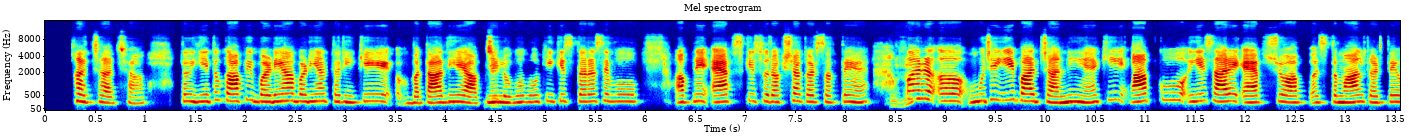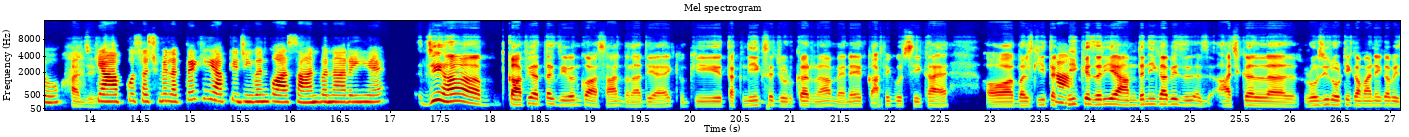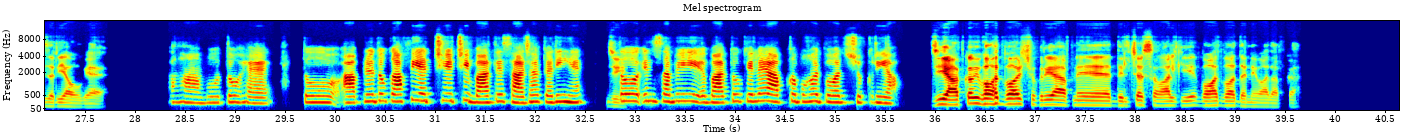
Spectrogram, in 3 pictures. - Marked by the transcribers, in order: in English: "ऐप्स"; in English: "ऐप्स"; laughing while speaking: "बहुत-बहुत"
- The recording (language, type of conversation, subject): Hindi, podcast, कौन सा ऐप आपकी ज़िंदगी को आसान बनाता है और क्यों?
